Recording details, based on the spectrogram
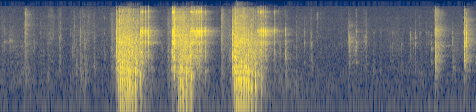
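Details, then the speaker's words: Old Homelite chainsaw left in a scrap pile for over a year, on carb spray with a sticky recoil: three rough pull bursts with only a faint pop, never catching. Cranking, no start. "recoil is a bit sticky oh there we go well I don't think she's going to run off carbs"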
